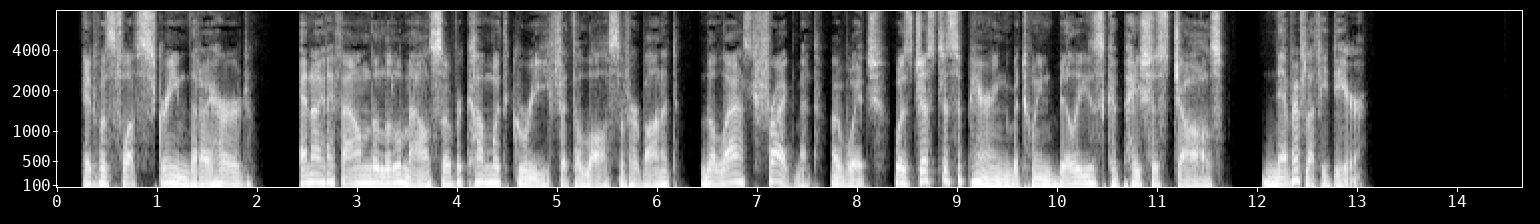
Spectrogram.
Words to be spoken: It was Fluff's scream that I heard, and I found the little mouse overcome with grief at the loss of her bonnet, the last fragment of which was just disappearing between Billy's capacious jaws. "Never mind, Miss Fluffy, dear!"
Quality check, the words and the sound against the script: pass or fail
fail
